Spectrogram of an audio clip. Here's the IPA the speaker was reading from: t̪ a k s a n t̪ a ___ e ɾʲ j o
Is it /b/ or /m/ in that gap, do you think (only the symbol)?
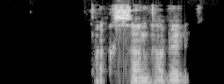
b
